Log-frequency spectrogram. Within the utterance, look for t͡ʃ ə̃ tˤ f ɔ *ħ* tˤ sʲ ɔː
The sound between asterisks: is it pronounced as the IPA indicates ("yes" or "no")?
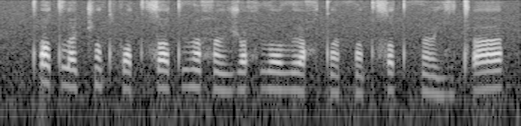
no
